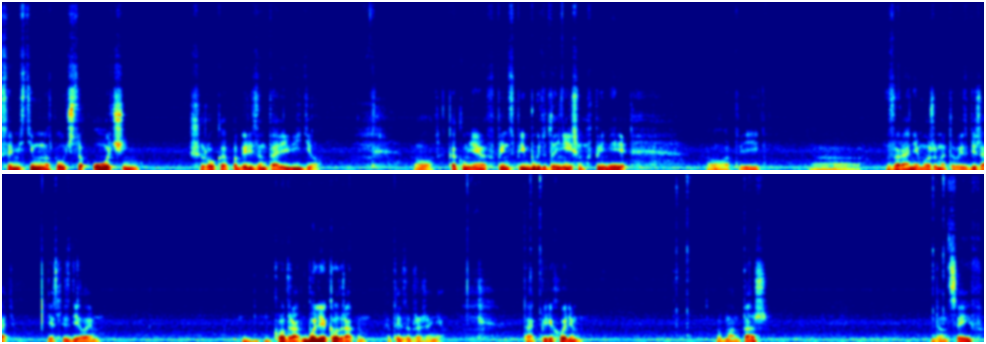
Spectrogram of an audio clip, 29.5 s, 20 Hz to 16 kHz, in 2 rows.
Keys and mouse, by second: 23.2-29.4 drag.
